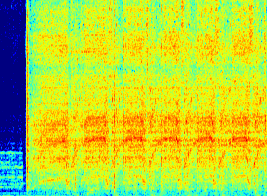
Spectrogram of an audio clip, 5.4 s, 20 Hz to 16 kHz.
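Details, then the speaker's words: Junkyard 2005 GMC Envoy 4200 Atlas inline-six, compression test by remote starter with oily cylinders; sharp start then even, steady cranking beat with no stumbles; about 185–200 psi readings, compression strong and healthy. "yeah first the first stroke was already 200. this engine is good she's oily but she's good"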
